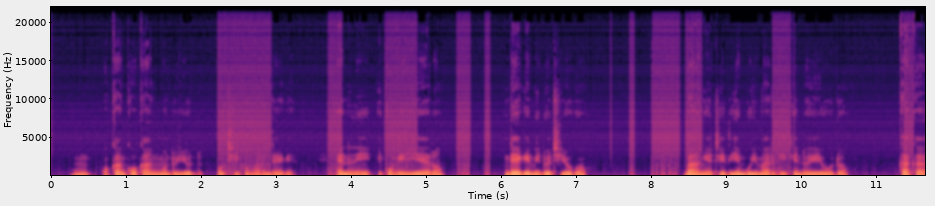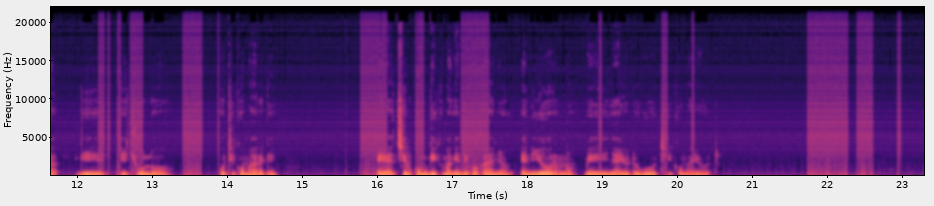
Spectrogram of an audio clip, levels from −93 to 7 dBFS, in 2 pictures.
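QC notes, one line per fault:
Throughout: computer activity noise, a buzzy pulsing at around 100 Hz, roughly 20 dB below the speech, caused by processor and graphics load disturbing the shared ground. Unlike steady mains hum, it rises and falls with machine activity rather than staying constant or following the speech.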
